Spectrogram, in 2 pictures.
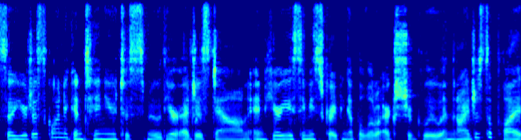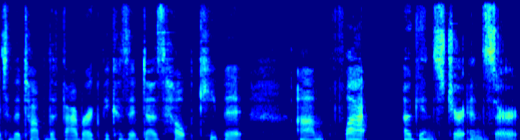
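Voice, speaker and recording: The recording is very clean, with a silent background. A woman speaks at medium pitch and a fairly quick pace. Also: lively intonation. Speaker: craft tutorial creator. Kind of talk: tutorial.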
